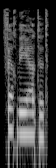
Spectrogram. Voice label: "verwertet", German; adjectives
